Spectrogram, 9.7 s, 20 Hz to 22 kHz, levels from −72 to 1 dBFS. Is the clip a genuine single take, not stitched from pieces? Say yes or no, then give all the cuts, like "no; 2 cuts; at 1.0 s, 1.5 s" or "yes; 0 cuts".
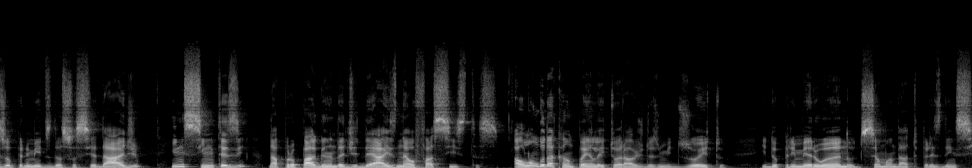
no; 1 cut; at 5.0 s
